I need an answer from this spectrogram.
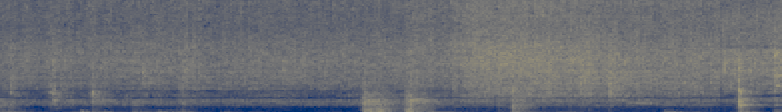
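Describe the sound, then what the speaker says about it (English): Onions for a Keralan king prawn curry sizzle loudly in a hot pan, a continuous close hiss with occasional stirring scrapes and light crackles, and no one speaking. "to that, we're going to add the onions"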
